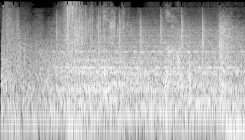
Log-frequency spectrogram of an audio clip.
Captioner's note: slam echoing; eerie music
